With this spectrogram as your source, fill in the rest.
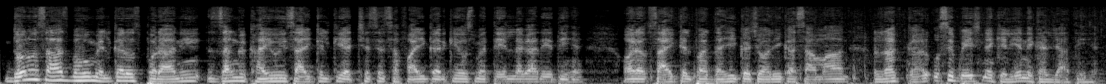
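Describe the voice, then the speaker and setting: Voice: medium pitch, normal speed, a little mellow, faint music behind. A narrator reading a scripted story in a storybook style.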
